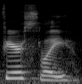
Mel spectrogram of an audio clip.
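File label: "fiercely", US English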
